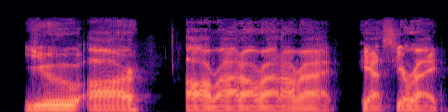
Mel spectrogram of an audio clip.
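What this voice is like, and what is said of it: Imitates another person's voice. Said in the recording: “that was my Matthew McConaughey impression.”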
